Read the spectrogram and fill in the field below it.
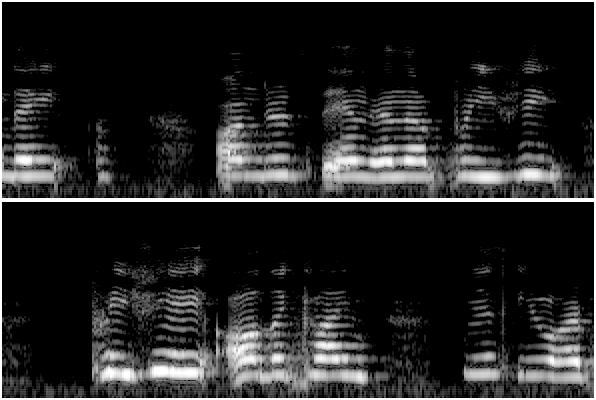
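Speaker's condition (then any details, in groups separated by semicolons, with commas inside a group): Cerebral palsy; spastic quadriplegia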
